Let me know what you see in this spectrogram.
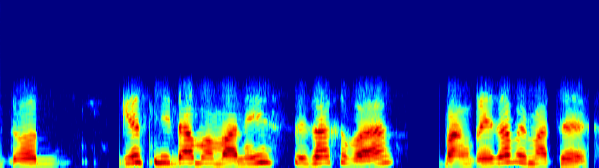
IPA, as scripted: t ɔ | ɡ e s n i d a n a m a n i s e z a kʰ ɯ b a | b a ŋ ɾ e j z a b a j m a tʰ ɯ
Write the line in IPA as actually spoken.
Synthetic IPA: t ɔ | ɡ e s n i d a m a m a n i s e z a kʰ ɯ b a | b a ŋ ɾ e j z a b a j m a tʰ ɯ

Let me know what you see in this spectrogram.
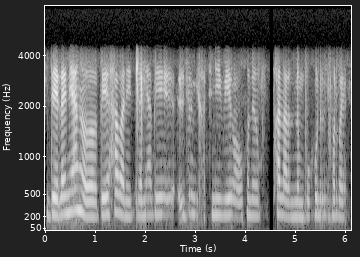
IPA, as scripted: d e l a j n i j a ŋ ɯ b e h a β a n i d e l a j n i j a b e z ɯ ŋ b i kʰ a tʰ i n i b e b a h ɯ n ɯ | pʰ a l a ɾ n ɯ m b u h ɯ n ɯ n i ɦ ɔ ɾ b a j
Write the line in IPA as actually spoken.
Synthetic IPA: d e l a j n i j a ŋ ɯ b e h a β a n i d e l a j n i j a b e z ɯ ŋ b i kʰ a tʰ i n i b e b a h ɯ n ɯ | pʰ a l a ɾ n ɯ m b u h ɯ n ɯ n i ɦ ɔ ɾ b a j

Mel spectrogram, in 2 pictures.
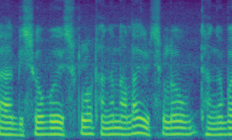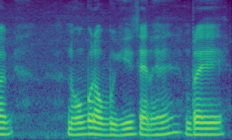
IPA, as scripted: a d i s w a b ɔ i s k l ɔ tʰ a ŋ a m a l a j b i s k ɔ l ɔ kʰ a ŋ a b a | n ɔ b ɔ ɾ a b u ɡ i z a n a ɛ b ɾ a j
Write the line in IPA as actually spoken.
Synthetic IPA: a b i s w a b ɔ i s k l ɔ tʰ a ŋ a n a l a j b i s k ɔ l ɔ tʰ a ŋ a b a | n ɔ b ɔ ɾ a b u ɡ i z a n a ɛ b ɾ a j

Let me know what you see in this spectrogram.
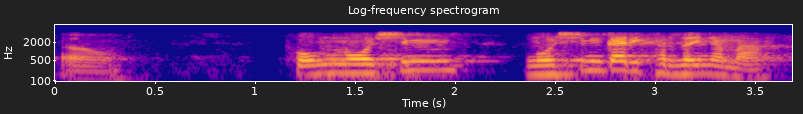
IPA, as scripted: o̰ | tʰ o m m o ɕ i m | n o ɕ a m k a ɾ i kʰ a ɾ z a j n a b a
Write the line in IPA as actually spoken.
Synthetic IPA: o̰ | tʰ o m n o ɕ i m | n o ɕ i m k a ɾ i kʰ a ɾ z a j n a m a

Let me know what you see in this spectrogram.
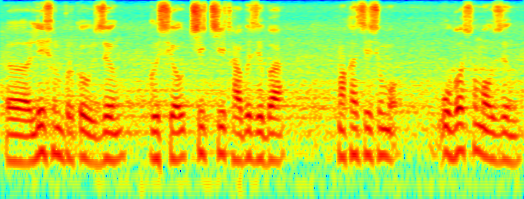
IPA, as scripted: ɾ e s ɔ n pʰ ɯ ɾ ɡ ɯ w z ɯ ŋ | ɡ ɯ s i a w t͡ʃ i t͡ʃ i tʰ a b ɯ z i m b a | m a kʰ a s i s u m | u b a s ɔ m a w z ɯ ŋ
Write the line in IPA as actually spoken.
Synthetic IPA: l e s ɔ n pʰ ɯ ɾ k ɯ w z ɯ ŋ | ɡ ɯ s i a w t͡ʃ i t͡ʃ i tʰ a b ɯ z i b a | m a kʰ a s i s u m | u b a s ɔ m a w z ɯ ŋ

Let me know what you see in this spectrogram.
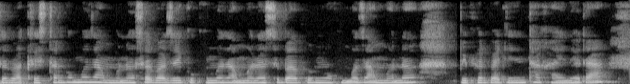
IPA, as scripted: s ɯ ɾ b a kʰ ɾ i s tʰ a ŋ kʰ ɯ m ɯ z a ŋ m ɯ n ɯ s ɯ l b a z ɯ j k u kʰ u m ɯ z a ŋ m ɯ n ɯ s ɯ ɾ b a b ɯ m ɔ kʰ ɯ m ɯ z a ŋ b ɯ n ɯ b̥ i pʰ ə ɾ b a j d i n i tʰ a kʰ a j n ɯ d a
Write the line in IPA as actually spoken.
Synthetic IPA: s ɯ ɾ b a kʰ ɾ i s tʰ a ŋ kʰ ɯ m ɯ z a ŋ m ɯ n ɯ s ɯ ɾ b a z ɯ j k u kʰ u m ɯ z a ŋ m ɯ n ɯ s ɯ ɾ b a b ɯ m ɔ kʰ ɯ m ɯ z a ŋ m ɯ n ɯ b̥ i pʰ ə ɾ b a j d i n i tʰ a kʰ a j n ɯ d a

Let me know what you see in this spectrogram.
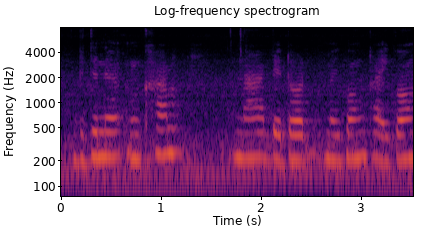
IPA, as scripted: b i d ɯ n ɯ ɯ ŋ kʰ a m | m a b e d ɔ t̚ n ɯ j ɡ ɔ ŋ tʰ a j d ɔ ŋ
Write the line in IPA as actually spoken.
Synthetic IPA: b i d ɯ n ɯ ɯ ŋ kʰ a m | n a b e d ɔ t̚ m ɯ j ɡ ɔ ŋ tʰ a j ɡ ɔ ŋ

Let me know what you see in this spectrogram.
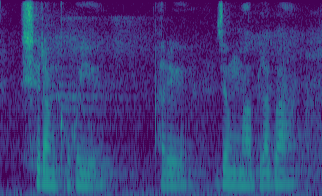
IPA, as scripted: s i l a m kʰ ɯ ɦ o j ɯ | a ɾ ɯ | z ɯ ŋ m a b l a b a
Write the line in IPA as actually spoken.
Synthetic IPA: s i ɾ a ŋ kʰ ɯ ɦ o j ɯ | a ɾ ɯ | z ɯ ŋ m a b l a b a

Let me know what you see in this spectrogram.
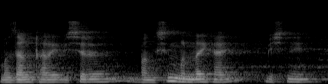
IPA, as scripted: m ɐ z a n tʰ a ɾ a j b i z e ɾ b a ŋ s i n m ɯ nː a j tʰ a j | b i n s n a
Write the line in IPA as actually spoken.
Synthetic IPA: m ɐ z a ŋ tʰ a ɾ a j b i s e ɾ b a ŋ s i n m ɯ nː a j kʰ a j | b i s n i

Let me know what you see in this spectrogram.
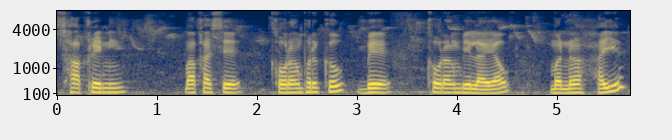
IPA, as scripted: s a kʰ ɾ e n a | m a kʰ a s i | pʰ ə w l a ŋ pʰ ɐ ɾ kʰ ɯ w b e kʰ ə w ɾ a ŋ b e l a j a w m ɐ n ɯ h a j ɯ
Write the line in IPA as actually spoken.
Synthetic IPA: s a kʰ ɾ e n i | m a kʰ a s e | kʰ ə w ɾ a ŋ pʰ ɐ ɾ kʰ ɯ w b e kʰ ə w ɾ a ŋ b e l a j a w m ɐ n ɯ h a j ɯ

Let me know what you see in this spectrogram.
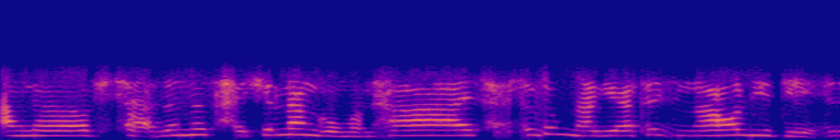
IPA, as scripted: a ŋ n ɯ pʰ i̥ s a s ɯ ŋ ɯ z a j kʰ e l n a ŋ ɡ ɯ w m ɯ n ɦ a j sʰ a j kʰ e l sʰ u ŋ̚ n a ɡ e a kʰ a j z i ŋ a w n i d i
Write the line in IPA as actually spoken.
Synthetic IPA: a ŋ n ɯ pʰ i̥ s a z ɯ n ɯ s a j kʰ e l n a ŋ ɡ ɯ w m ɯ n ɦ a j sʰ a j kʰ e l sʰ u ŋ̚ n a ɡ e a tʰ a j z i ŋ a w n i d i

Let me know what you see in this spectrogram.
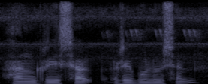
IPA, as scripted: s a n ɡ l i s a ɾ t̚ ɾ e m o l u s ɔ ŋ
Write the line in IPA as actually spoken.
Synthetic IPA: h a ŋ ɡ ɾ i s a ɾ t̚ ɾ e b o l u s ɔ n

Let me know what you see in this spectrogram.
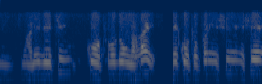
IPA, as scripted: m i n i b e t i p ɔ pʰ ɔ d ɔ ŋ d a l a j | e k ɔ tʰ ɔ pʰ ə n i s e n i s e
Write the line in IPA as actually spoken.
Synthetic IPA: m a n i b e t i k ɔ tʰ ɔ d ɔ ŋ n a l a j | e k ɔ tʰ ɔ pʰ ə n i s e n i s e

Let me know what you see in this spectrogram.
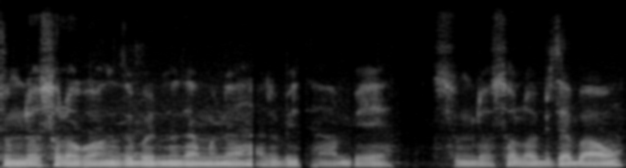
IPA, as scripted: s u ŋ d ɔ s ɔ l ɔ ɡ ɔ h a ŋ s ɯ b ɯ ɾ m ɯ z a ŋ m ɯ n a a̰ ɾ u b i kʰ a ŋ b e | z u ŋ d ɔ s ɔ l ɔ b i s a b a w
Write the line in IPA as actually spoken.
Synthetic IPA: s u ŋ d ɔ s ɔ l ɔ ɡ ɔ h a ŋ z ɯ b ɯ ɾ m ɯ z a ŋ m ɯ n a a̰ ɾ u b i tʰ a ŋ b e | s u ŋ d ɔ s ɔ l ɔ b i z a b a w

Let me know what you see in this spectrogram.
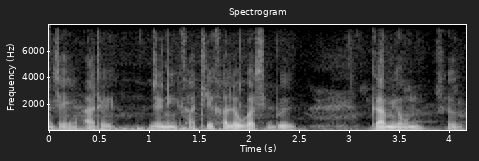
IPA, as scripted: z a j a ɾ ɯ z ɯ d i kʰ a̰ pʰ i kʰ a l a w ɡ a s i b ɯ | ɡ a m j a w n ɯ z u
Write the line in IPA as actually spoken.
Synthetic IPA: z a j a ɾ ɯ z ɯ n i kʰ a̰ tʰ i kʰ a l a w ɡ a s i b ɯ | ɡ a m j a w n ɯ s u

